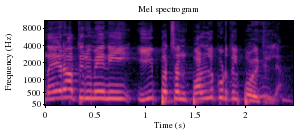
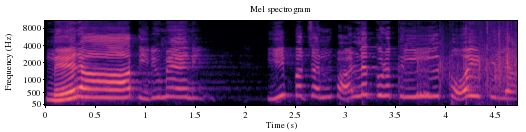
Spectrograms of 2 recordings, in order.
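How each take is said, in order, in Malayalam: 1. ഇത് വാർത്താ അവതാരകന്റെ ഔപചാരിക ശൈലിയിൽ വായിക്കുന്നതാണ്. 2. ഇത് തെരുവുനാടക നടന്റെ ശൈലിയിൽ ഉച്ചത്തിൽ ചൊല്ലുന്നതാണ്. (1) "ഒരു ചാനലിൽ വാർത്ത വായിക്കുന്ന ഒരു അവതാരകനാണ് പറയുന്നതെങ്കിൽ" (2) "തെരുവ് നാടകത്തിലെ ഒരു നടനാണ് ഇത് പെർഫോം ചെയ്യുന്നത്"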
